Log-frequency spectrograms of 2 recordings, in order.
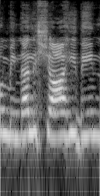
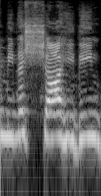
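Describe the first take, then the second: First: A clear L sound comes before the sh. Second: The L merges into a doubled sh sound. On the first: The speaker calls it wrong. "नहीं पढ़ा जाएगा" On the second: The speaker calls it right. "बल्कि मिनश शाहिदीन पढ़ा जाएगा"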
